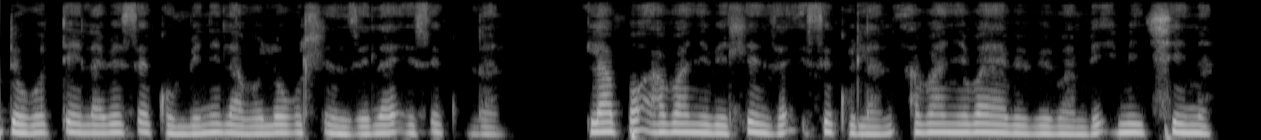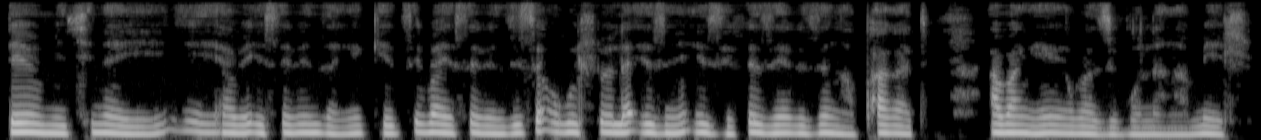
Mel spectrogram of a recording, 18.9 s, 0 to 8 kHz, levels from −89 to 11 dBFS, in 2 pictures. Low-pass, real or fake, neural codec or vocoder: 7.2 kHz; real; none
